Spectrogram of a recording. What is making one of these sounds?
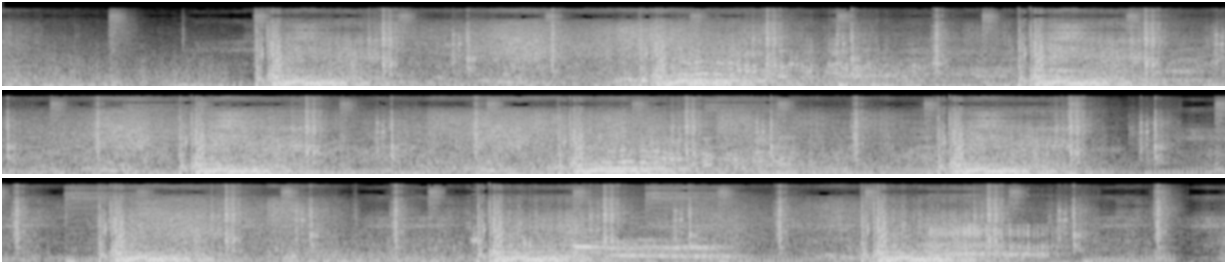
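A shotgun fires heavy blasts again and again.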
